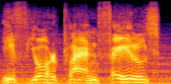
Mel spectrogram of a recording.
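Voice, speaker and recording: A man voicing a menacing, gloating zombie pirate villain in a video game, with a gravelly voice and theatrical delivery. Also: medium pitch, fairly even intonation, very slow, full character voice. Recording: loud music behind the voice.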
